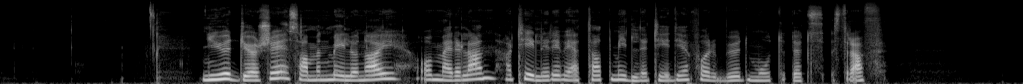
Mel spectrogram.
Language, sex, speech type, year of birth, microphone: Norwegian, female, read, 1952, Sennheiser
